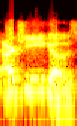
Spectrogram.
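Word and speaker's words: Archegos: yeah it's actually it's a uh arch arches archie egos it's uh it's actually a greek word believe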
